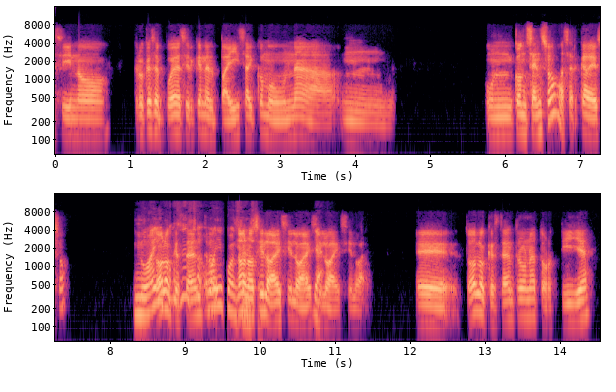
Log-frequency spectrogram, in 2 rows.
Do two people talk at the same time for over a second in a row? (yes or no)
yes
